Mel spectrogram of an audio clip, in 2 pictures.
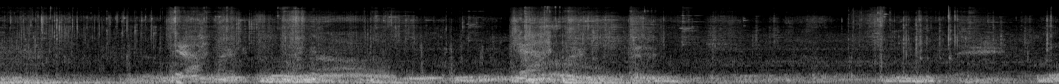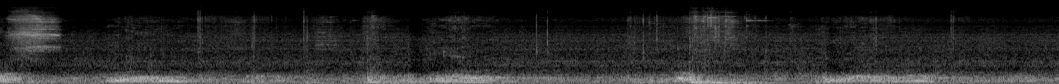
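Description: A creature growls and groans over and over.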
